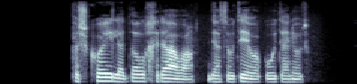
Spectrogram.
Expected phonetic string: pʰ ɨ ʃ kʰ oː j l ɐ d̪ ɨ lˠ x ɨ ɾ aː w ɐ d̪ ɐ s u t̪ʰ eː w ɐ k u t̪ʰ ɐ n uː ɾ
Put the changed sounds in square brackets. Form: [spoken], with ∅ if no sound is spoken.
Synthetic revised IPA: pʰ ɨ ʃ kʰ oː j l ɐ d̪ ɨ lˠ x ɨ ɾ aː w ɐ d̪ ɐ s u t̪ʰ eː w ɐ k u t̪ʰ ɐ n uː ɾ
